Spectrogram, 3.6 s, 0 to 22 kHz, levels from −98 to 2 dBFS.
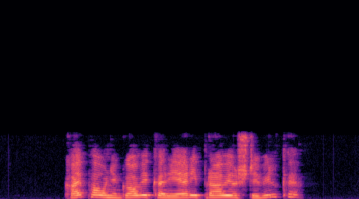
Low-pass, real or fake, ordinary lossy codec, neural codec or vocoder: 7.2 kHz; real; none; none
